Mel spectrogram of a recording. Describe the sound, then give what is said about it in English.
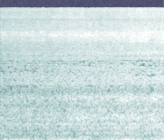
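Extra virgin olive oil sizzling steadily in a frying pan while fish cooks in it, a continuous crackling hiss that swells slightly louder over a couple of seconds, with no talking. “Little bit of nice olive oil, extra virgin, sizzling in the pan.”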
